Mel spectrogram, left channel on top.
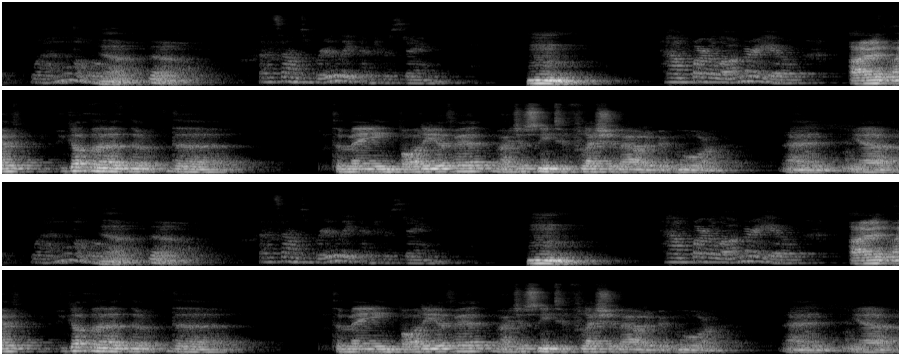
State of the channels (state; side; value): quieter; right; 3.2 dB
